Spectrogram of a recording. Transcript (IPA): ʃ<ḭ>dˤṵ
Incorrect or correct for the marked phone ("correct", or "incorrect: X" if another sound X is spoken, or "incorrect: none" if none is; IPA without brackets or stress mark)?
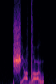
correct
